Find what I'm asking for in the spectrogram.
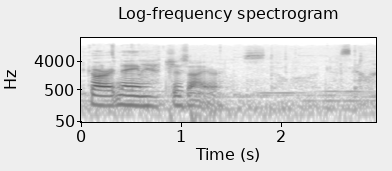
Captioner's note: whispering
